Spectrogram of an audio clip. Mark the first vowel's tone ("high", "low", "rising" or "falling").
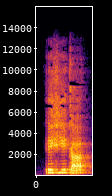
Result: high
